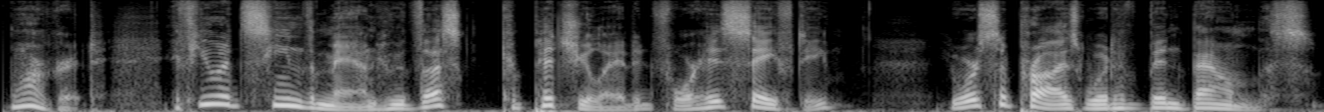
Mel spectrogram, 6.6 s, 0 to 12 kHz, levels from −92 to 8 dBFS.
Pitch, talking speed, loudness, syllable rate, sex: 125 Hz, 170 wpm, -18 LUFS, 5.6 syllables/s, male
